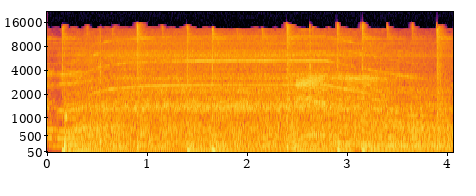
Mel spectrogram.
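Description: Vacuum cleaner motor whining, its pitch sliding up and down as a mock guitar part, over a rock and roll backing of drums and bass.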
